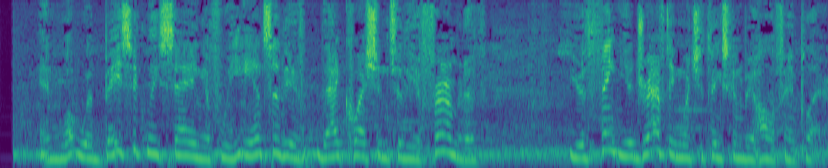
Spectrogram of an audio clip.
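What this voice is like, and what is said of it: Boston or New York accent. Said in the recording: “Just a New York accent? ... Isn't that Boston? ... that sounded more like Boston.”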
